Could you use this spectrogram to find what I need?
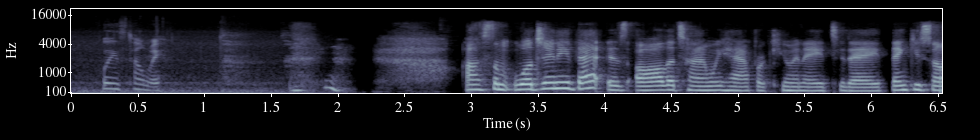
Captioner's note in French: rires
